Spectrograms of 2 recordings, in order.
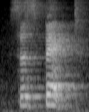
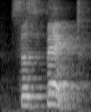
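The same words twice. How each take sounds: The two takes are said the same way.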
